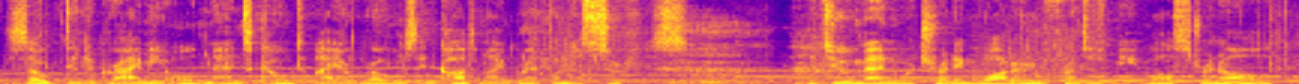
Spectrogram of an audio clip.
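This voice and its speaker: An actor playing a brooding adventurer who recounts a perilous journey in solemn, literary audio drama narration. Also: male voice, extremely low pitch. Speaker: narrator and character. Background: music.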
